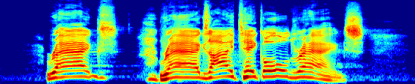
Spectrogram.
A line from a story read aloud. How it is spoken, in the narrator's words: cried the sobbing, bleeding, yet strong and intelligent ragman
